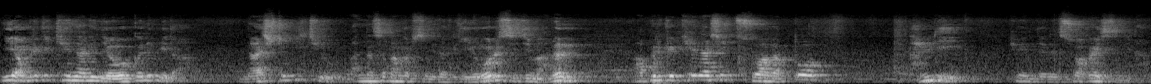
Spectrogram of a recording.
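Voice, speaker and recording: A man's voice: on the high side, darkish tone, slight background noise. A man from Andong with a slight North Gyeongsang accent, a guest pastor giving a playful sermon that teases the congregation. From Andong, South Korea. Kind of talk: joking testimony sermon. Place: church sanctuary. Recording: echoey church from a distance.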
